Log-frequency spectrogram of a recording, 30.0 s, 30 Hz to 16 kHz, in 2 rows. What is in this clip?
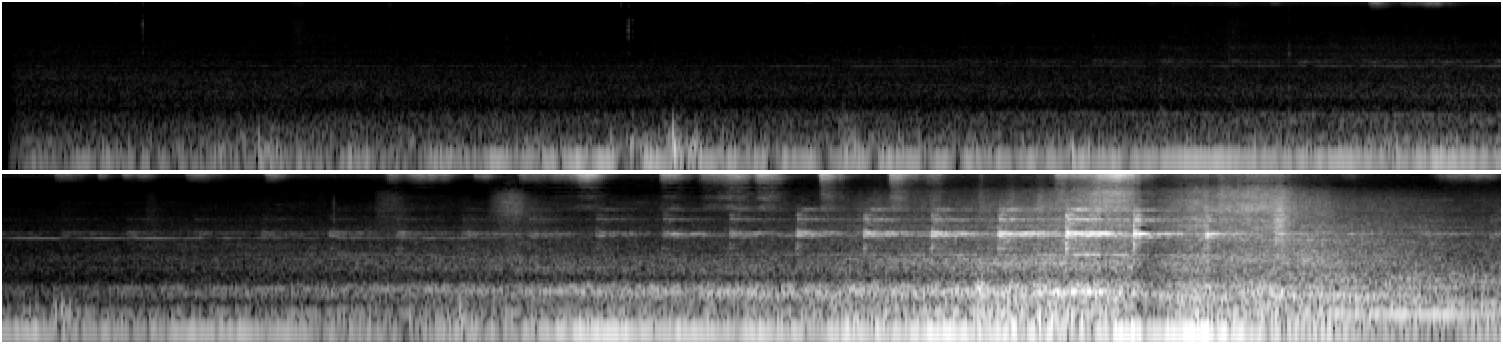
Soundscapes > Urban
Sound effect of a GO Transit train arriving and braking at Guildwood GO Station in Toronto. Recorded with iPhone 14 Pro Max, on April 20 2025.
